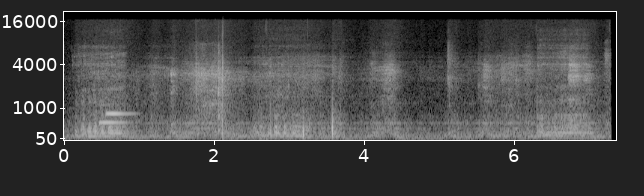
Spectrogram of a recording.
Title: Cane Corso asleep and snoring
